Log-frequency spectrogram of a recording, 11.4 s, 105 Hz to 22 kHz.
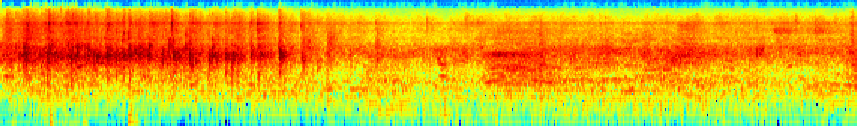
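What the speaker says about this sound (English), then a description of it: "give her a big round of applause" An audience at a 4-H/FFA sheep and lamb show gives a round of applause, steady clapping mixed with nearby sheep bleating and some talking.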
